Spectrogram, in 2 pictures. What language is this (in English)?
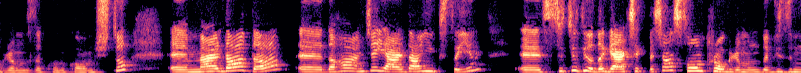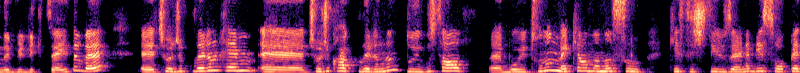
Turkish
